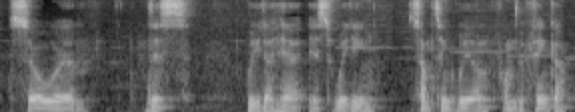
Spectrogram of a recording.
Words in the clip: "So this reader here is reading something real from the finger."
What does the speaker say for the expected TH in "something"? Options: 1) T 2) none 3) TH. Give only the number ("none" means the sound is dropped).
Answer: 3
